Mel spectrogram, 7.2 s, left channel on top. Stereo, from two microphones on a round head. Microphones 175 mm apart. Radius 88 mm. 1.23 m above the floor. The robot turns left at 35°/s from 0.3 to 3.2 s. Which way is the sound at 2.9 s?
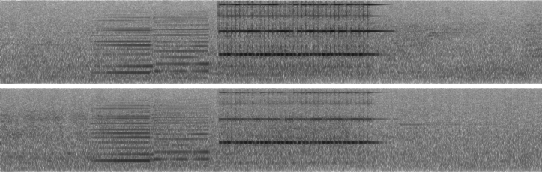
85° left.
